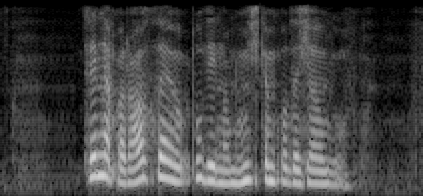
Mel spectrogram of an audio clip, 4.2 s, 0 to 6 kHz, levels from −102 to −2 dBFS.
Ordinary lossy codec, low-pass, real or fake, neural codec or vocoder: AAC, 24 kbps; 5.4 kHz; fake; autoencoder, 44.1 kHz, a latent of 192 numbers a frame, MeloTTS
